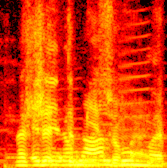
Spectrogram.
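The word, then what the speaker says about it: Nascette mmiez'o mare: Nel senso che noi stiamo a fare questa sigla di coda con un album che ti riguarda, perché sto parlando di Nascette Miezzo Mare, spero di averlo detto bene. – Nascette Miezzo Mare, bravo.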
